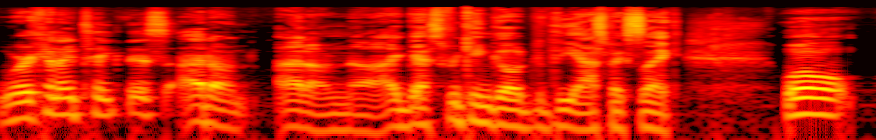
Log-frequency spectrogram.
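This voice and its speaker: A man's voice: on the low side, big pitch swings, fairly quick, dark tone, no echo. Rambling young man from Chicago. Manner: rambling, many fillers and restarts. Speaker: streamer host. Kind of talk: casual live-stream chat.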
